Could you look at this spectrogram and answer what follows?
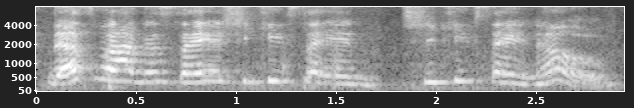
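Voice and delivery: loud high laugh. Real, not acted. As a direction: burst out laughing, then keep telling it. Laughing about being told no.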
